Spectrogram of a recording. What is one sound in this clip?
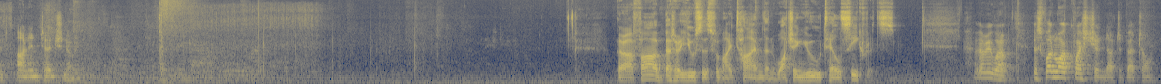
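A man speaks in a low, gravelly voice.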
